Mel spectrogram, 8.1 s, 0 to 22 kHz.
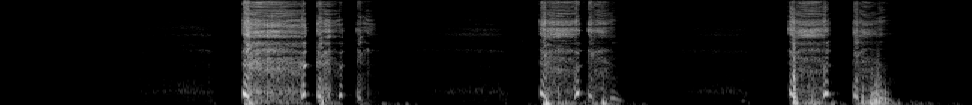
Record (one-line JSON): {"three_cough_length": "8.1 s", "three_cough_amplitude": 32768, "three_cough_signal_mean_std_ratio": 0.32, "survey_phase": "beta (2021-08-13 to 2022-03-07)", "age": "18-44", "gender": "Female", "wearing_mask": "No", "symptom_cough_any": true, "symptom_runny_or_blocked_nose": true, "symptom_sore_throat": true, "symptom_fatigue": true, "symptom_headache": true, "symptom_change_to_sense_of_smell_or_taste": true, "symptom_loss_of_taste": true, "symptom_onset": "4 days", "smoker_status": "Ex-smoker", "respiratory_condition_asthma": true, "respiratory_condition_other": false, "recruitment_source": "Test and Trace", "submission_delay": "1 day", "covid_test_result": "Positive", "covid_test_method": "RT-qPCR", "covid_ct_value": 14.9, "covid_ct_gene": "ORF1ab gene", "covid_ct_mean": 15.3, "covid_viral_load": "9300000 copies/ml", "covid_viral_load_category": "High viral load (>1M copies/ml)"}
